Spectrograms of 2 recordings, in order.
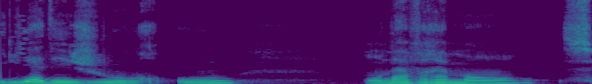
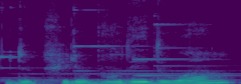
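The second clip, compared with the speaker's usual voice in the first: soothing meditation voice, one short phrase at a time; guided relaxation; 3 semitones higher, 6 dB quieter than usual. Acted. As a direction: lead a calm body scan, unhurried and even. Leads a guided yoga nidra.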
